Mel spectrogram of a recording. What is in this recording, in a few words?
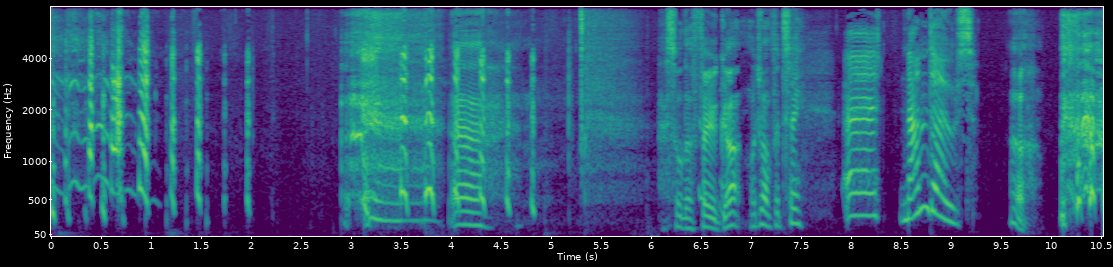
improvised chit chat for a car commercial set in a supermarket car park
